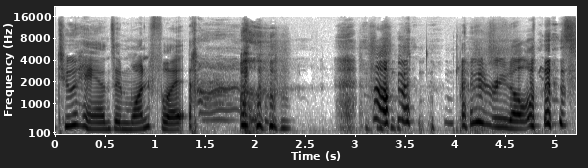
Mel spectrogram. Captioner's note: laughing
